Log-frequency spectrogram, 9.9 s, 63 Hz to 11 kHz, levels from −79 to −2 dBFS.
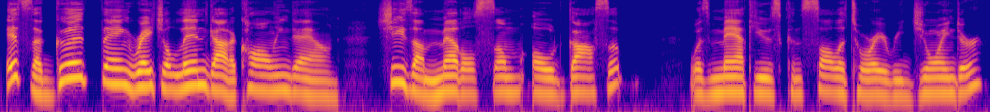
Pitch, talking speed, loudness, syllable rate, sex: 170 Hz, 115 wpm, -19 LUFS, 3.8 syllables/s, female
